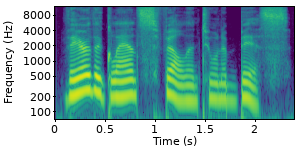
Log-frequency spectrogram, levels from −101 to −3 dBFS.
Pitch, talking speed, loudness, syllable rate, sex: 195 Hz, 175 wpm, -18 LUFS, 5.1 syllables/s, female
